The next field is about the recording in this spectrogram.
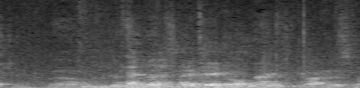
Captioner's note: laughter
